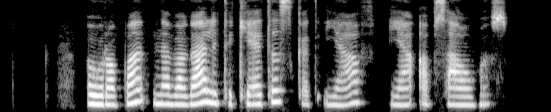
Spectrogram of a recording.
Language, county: Lithuanian, Vilnius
